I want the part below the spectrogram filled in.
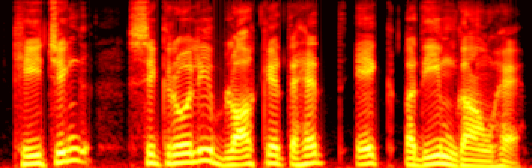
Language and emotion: Urdu, neutral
